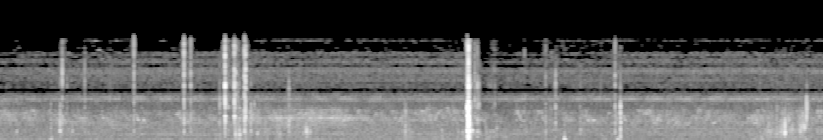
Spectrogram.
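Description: Quiet outdoor background hiss with a few scattered sharp clicks and taps, the loudest a little past halfway; no train is heard.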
